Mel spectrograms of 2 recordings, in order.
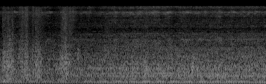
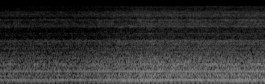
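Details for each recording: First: Outdoor air conditioning unit on plain legs on plywood stand, before fitting spring rubber anti-vibration mounts: steady low drone and firm hum, slight vibration transmitted through the mounting making it very noisy. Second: Outdoor air conditioning unit after fitting spring-and-rubber anti-vibration feet: smooth, steady hum with constant low tone, no rattle, buzzing or vibration; normal quiet running.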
